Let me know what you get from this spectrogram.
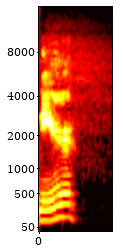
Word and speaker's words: Nier: It's from the game Nier. I think that's how you pronounce it. – I think so. N-I-E-R, Nier? – Yeah, with an uppercase R for some...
